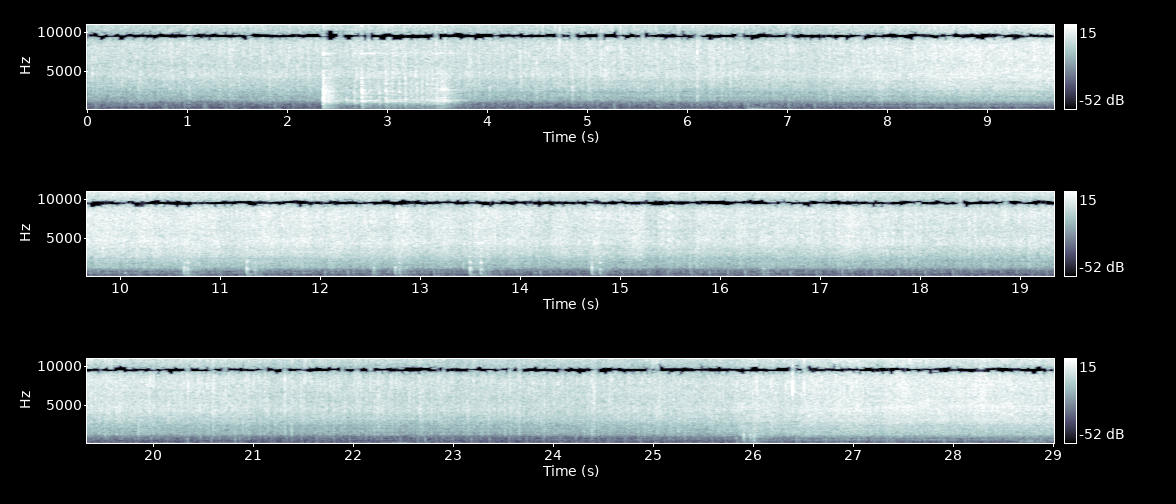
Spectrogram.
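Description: Paneer and vegetables sizzling in a hot nonstick pan while being stirred with a silicone spatula. A loud burst of sizzle comes about two seconds in as the fried paneer cubes tip into the pan, and the spatula taps lightly against the pan a few times midway.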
